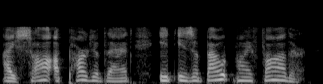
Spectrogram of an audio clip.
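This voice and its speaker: A man's voice: on the high side, normal speed, pitched above the performer's own voice, close to an everyday voice. A man reading an audiobook, voicing a tired, sad young woman who speaks wearily and turns indignant. The recording is dry and slightly dull.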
